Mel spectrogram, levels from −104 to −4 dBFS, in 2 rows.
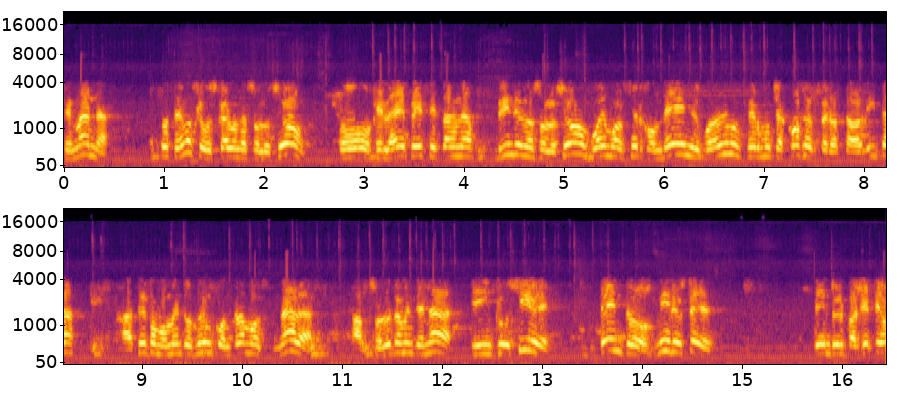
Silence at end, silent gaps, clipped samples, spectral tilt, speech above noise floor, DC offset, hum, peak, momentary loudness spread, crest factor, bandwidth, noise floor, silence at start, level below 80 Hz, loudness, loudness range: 0 s; none; under 0.1%; -5.5 dB/octave; 33 dB; under 0.1%; none; 0 dBFS; 5 LU; 14 dB; 10 kHz; -48 dBFS; 0 s; -56 dBFS; -14 LUFS; 2 LU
